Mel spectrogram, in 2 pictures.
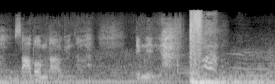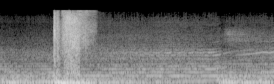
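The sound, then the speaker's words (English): Heavy punch thumps land in a film fight scene as a hulking beast strikes a man and launches him into the air, with two loud, booming impacts a couple of seconds apart. “The beast thumps Singh, splitting his jacket and launching him into the air.”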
